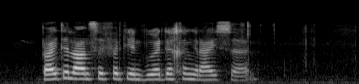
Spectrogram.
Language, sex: Afrikaans, female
